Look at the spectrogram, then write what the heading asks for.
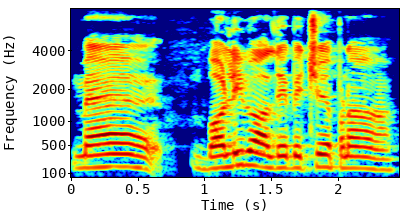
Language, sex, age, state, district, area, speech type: Dogri, male, 30-45, Jammu and Kashmir, Samba, rural, spontaneous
